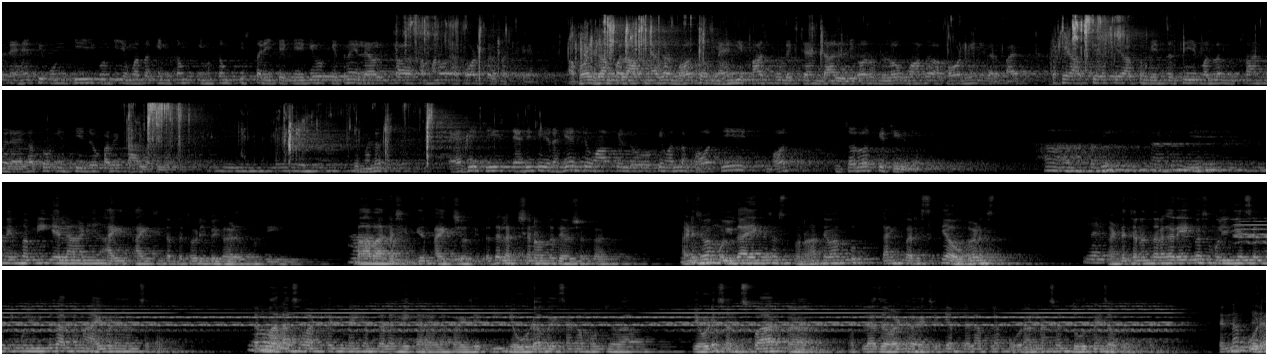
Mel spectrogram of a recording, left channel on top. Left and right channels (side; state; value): both; different; correlation 0.00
